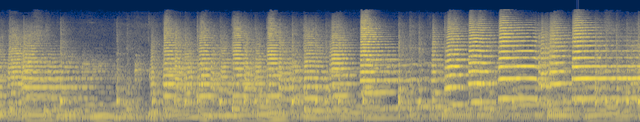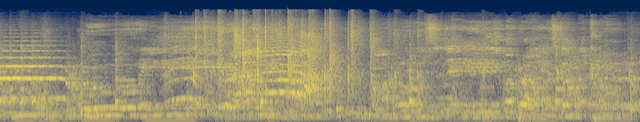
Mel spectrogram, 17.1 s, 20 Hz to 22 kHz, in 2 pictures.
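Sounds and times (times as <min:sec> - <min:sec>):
trumpet solo: 0:00.0 - 0:09.7
electric bass: 0:00.0 - 0:17.0
electric guitar: 0:00.0 - 0:17.0.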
